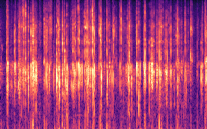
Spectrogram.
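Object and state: Plastic articulated fidget toy rattling.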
